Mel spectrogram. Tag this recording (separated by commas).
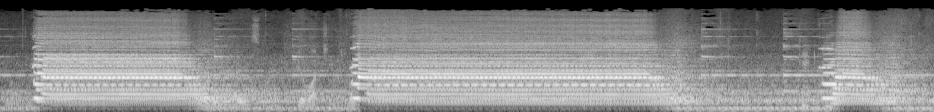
Speech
